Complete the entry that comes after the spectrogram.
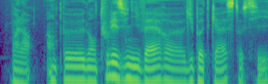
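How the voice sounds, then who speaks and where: Speaking at a very slow pace, a woman has a very deep, low pitch, a dark, mellow tone and fairly even intonation. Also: big swings in loudness. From Var, southern France. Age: 20s. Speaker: voice-over actress. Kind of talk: interview answer. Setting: studio.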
